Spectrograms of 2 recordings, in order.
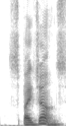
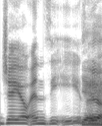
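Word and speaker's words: Spike Jonze: Spike Jones. Yeah, I I've been believe saying so. his name all the way wrong. How have you been saying Because it? isn't it Jonze?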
